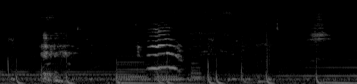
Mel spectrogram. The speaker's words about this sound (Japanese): あ、猫。え猫サウンドが聞こえましたけど。はい。えっ、ー、とね、翻訳すると、構え嘘嘘やろ遊べと。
